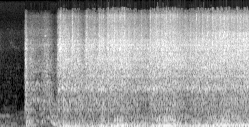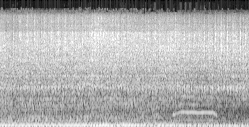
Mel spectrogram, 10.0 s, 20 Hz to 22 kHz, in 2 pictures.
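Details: 1976 automatic VW Bus flat-four after engine removal found a loose flex plate (suspected rod knock): quick crank, fires right away, settles into a steady, even idle with no knocking; sounds healthy.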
